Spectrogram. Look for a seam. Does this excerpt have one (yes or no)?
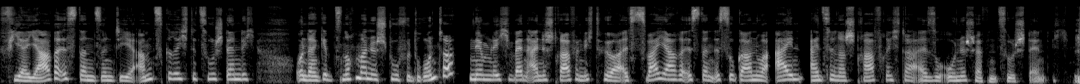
yes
